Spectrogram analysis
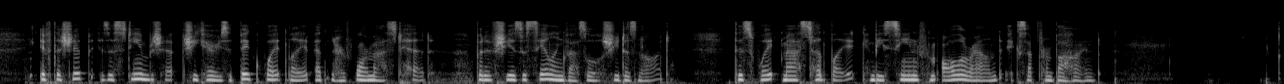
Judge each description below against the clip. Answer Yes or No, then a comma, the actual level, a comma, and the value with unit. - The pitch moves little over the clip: Yes, narrow, 2.3 semitones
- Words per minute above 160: Yes, average, 180 wpm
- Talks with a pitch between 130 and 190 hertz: No, high, 205 Hz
